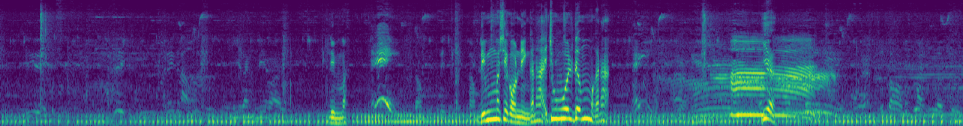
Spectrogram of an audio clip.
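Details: Cattle at karapan sapi bull race training on the Asemanis field in Pamekasan, held ahead of an anniversary event; a few drawn-out, tonal moos rise over a steady droning hum and crowd noise.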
